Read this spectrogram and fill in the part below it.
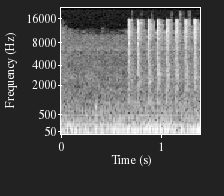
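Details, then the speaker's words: Kingdura 48,000 BTU propane pyramid patio heater, valve wide open: about nine sharp even igniter clicks, roughly ten a second, over a faint hiss, with no pilot catching; igniter clicks but pilot fails to light. "so we're going to just try and adjust a little bit more and see if we can get this thing to cook. Testing all our contacts. It's wide open to the left here. Still nothing."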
